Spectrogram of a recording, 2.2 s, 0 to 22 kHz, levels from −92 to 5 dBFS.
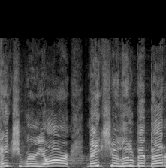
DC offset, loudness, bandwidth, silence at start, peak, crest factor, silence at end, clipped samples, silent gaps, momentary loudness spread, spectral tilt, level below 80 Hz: under 0.1%; -19 LUFS; 17 kHz; 0 s; -4 dBFS; 16 dB; 0 s; under 0.1%; none; 5 LU; -1.5 dB/octave; -64 dBFS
